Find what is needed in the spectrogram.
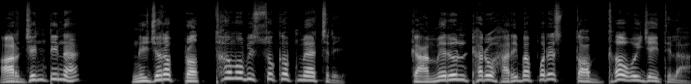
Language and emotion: Odia, surprised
